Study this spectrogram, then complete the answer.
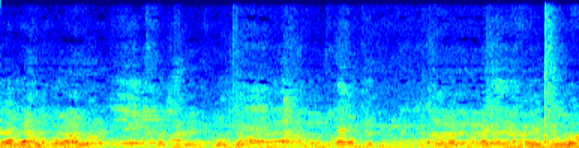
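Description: A large crowd of spectators chatters and calls out outdoors.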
